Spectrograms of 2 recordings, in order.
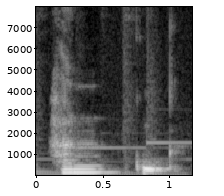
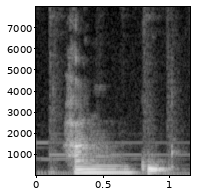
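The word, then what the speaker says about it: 한국: El primero se lee como Han y el segundo se pronuncia como Kuk y viene de la palabra país. Escuchemos una vez más. Hankuk, Hankuk.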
